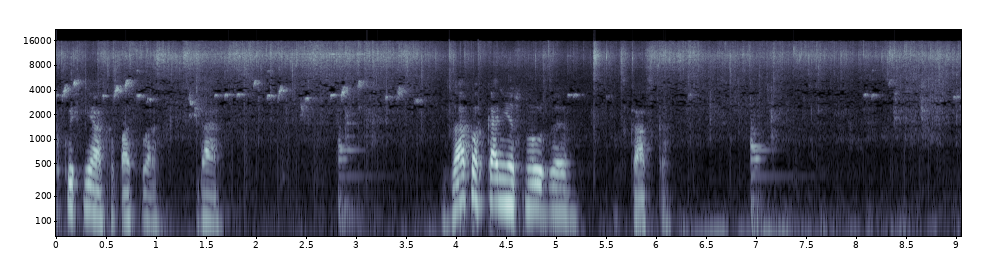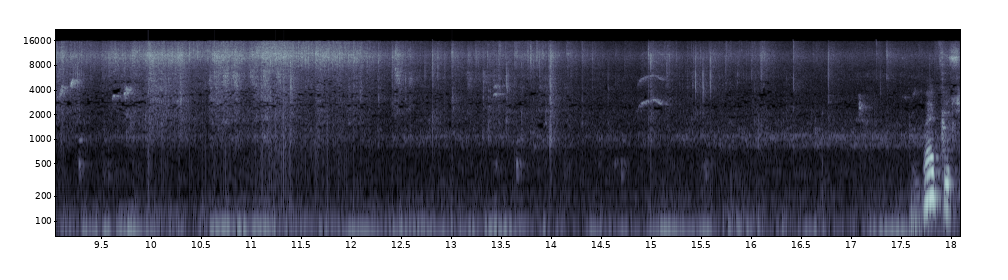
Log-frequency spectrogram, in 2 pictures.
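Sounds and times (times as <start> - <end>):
potatoes sizzling in oil: 0.0 - 18.0
spatula scraping and tapping pan: 1.2 - 3.8, 6.2 - 11.6.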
